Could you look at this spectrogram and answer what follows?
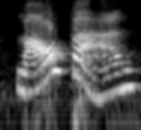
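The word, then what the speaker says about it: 老板: 역시 삼성과 삼성이 함께이기 때문에 앞에 이성으로 발음되고 뒤에는 삼성으로 발음됩니다. 사장님 하면 라오반 이렇게 말씀을 드려주시면 돼요.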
